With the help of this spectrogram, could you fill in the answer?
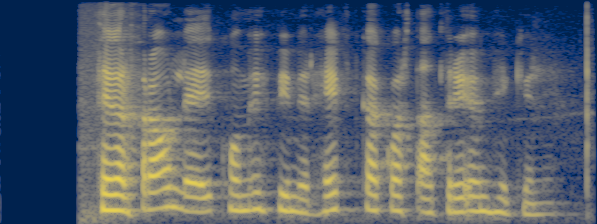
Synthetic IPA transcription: θɛːɣaɾ̥fɾaːwlejðkʰɔːmʏhpimjɛɾ̥ɦejft̪kakvar̥t̪at̪ɾejʏmɦɪcʏnːɪ

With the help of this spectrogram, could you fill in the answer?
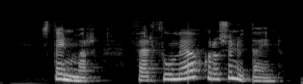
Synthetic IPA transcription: st̪ejnmaɾ̥ | θaɛɾ̥θumɛðɔhkʏɾawsʏnːʏt̪aːjɪn

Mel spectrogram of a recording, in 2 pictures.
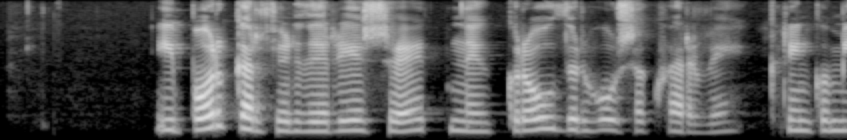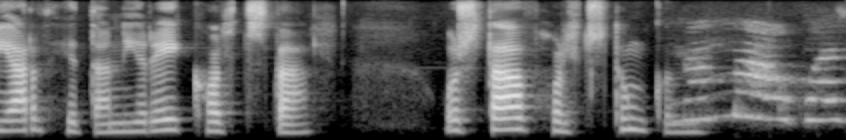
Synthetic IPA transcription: ipɔɾkaɾ̥fɪɾðɪrɪːsʏejp̪nɪɣkɾoːwðʏɾ̥ɦuːsakʰvɛɾvɪkʰɾiŋkʏmjaɾðhɪt̪ːanireːjkhɔl̥t̪st̪aːl | ɔɣst̪aːðhɔl̥t̪st̪ʰuŋkʏm

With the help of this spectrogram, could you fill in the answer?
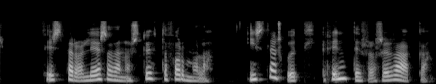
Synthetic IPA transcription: fɪɾ̥st̪aɾawlɛːsaθɛnːḁst̪ʏht̪afɔɾmawla | ist̪lɛnskʏt̪l̥r̥ɪnt̪ɪɾ̥fɾawsɛraːka

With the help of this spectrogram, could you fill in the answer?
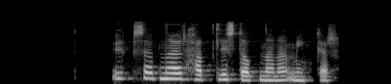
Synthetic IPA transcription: ʏhpsapnaɛɾ̥hat̪lɪst̪ɔpnanamiŋ̥kaɾ̥

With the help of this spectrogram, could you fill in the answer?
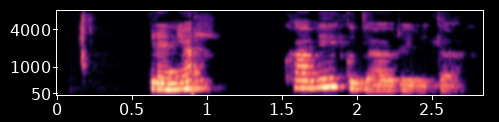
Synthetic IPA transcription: pɾɛnjaɾ̥ | kʰvaːvɪːkʏt̪aɣɾɛɾit̪aːx

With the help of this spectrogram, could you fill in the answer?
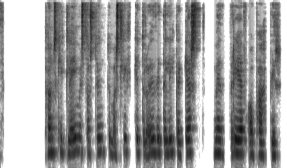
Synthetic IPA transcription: kʰanscɪkleːjmɪst̪awst̪ʏnt̪ʏmaðst̪iht̪̚cːɛːt̪ʏɾœːɥɣðviːt̪aliːkacɛr̥st̪mɛðpɾjɛːvawpʰahpɪɾ̥

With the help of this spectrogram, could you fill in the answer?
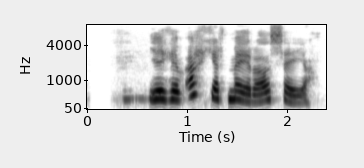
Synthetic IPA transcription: jɛɣɦɛvɛhcɛr̥t̪meːjɾaːðseːja

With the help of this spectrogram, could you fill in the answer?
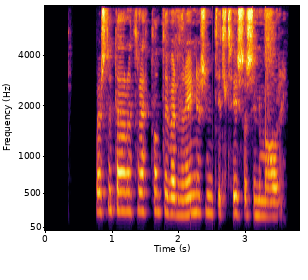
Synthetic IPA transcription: kʰvɛst̪ʏt̪aːɣaɾɪθɾɛht̪awnt̪ɪvɛɾðʏɾeːjnʏsʏnt̪ʰɪlt̪ʰvɪsasɪnːimaːwɾɪ

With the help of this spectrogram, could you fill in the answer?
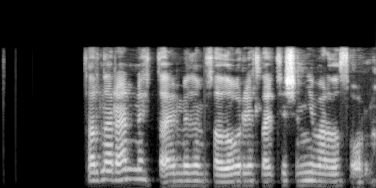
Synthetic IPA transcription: θaɾt̪naɛɾɛnːejht̪aːjmɪðʏmθaðowɾjɛht̪lajt̪ʰɪsɛmjɛvaɾðaθo̰ːla

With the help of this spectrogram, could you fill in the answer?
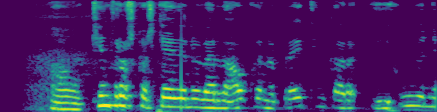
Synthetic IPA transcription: awcʰɪnfɾɔskasceːjðɪnʏvɛɾðaaːwkʰvɛnapɾeːjt̪ʰiŋkaɾihuːvɪnɪ

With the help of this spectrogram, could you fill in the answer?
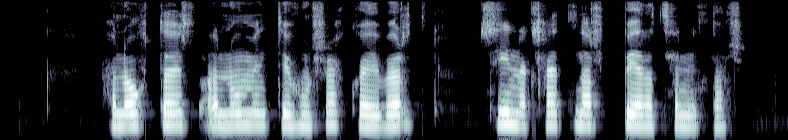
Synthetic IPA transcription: hanːowht̪aðɪst̪a̰ðnuːmɪnt̪ɪɦunr̥ɛhkvaivɛɾt̪n̥ | siːnakʰl̥ajt̪naɾ̥pɛːɾat̪ʰanɪt̪naɾ̥

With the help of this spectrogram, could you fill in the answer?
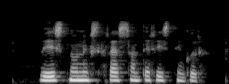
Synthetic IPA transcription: vɪðst̪nuːniŋksθɾɛsːant̪ɪr̥ɪst̪iŋkʏɾ̥

